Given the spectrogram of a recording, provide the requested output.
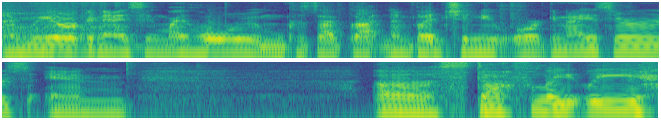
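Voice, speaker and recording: Noticeable noise fills the background. The talking proceeds at a moderate rate. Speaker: craft YouTuber. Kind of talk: casual vlog chat. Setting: home, late at night. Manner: speaking quieter than usual; talkative, normally loud.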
